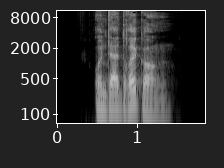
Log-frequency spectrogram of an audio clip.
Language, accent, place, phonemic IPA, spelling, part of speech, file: German, Germany, Berlin, /ˌʊntɐˈdʁʏkʊŋ/, Unterdrückung, noun, De-Unterdrückung.ogg
- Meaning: 1. oppression 2. suppression 3. repression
